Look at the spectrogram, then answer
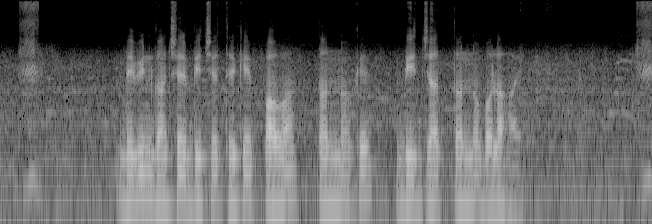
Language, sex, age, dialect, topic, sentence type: Bengali, male, 36-40, Standard Colloquial, agriculture, statement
